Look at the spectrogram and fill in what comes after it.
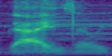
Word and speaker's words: Geisel: Hoje a gente fala do General Ernesto Geisel, e por favor, não pronunciem Geisel. Geisel não existe, é Geisel.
